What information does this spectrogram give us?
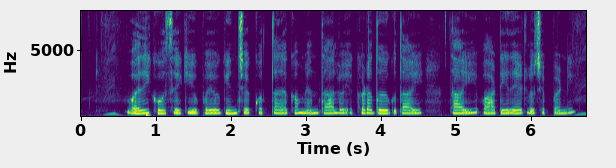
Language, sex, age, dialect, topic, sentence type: Telugu, female, 18-24, Southern, agriculture, question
